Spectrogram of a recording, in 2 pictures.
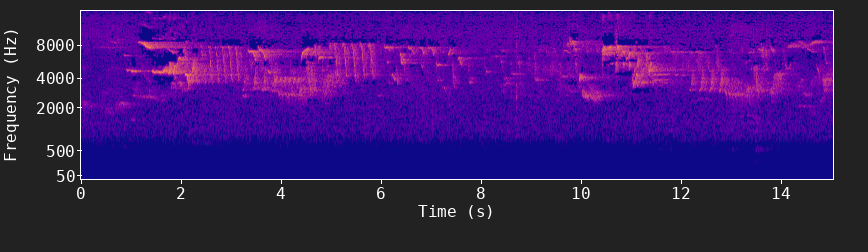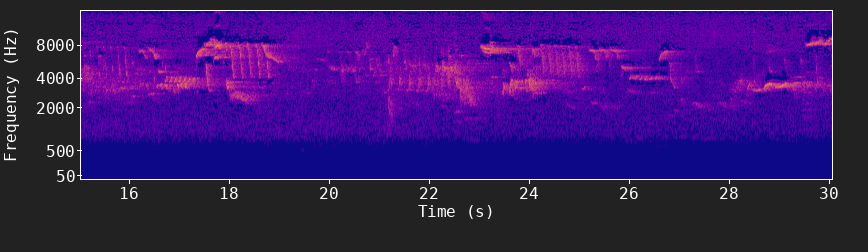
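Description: Songbird singing: phrases of rapid trills and high notes, each a few seconds long, coming again every five to seven seconds.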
